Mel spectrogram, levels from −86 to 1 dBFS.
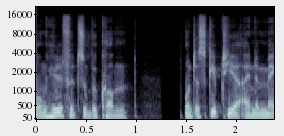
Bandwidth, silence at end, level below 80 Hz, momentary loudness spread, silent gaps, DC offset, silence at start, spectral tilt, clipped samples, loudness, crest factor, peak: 16 kHz; 0 s; -42 dBFS; 9 LU; none; under 0.1%; 0 s; -5.5 dB/octave; under 0.1%; -22 LUFS; 14 dB; -8 dBFS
